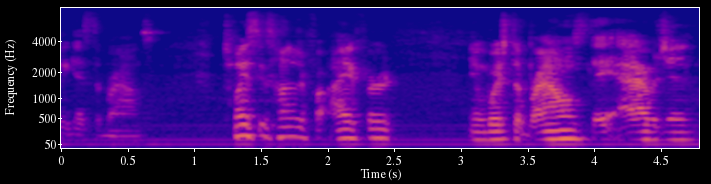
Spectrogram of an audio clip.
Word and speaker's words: Eifert: Pronounce Tyler Eford. Oh, that little girl. It's Eifert.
